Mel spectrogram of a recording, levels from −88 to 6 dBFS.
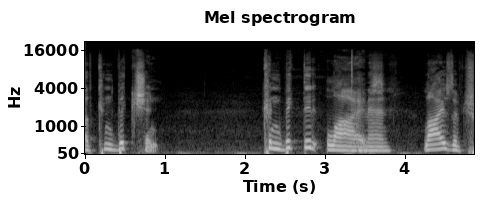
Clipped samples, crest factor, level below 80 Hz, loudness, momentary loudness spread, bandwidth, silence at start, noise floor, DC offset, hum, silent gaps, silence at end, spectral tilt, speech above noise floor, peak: under 0.1%; 16 dB; -40 dBFS; -23 LUFS; 7 LU; 16.5 kHz; 0 s; -54 dBFS; under 0.1%; none; none; 0 s; -5.5 dB/octave; 32 dB; -6 dBFS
